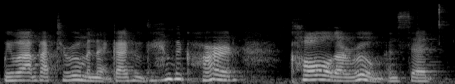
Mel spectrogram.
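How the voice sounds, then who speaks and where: Chatty low-voiced woman doctor. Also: normal speed, a bit bright. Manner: chatty, storytelling, often drops to a murmur. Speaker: dermatologist. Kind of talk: chatting while performing a procedure. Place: medical office.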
